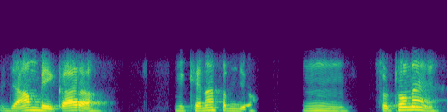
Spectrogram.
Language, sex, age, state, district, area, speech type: Sindhi, male, 18-30, Maharashtra, Mumbai Suburban, urban, conversation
